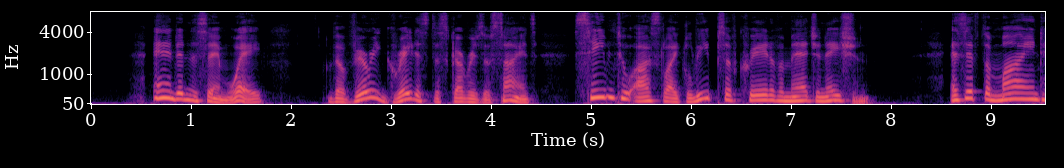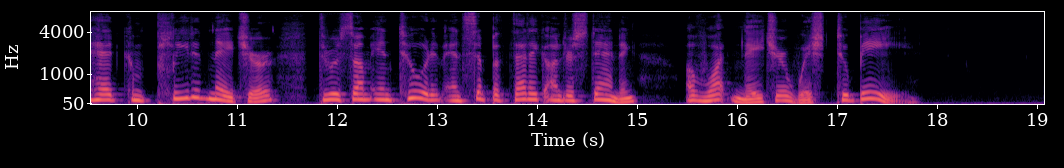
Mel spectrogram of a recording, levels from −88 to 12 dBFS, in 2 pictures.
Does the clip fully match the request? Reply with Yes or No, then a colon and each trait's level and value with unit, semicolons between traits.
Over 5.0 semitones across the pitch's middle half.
Yes: wide, 5.6 semitones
